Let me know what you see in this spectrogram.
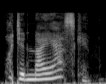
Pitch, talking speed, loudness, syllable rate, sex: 245 Hz, 280 wpm, -17 LUFS, 5.8 syllables/s, female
